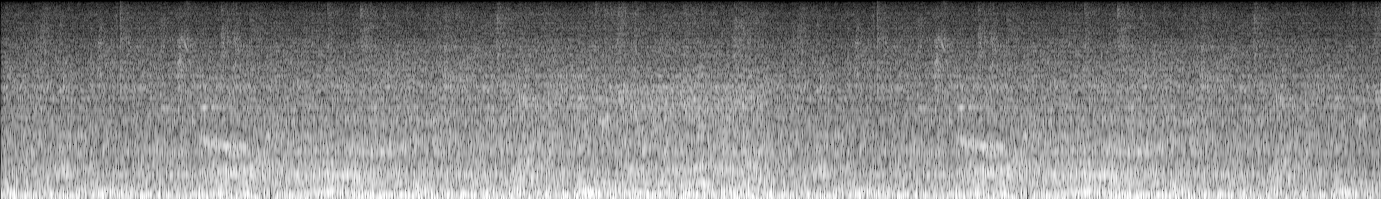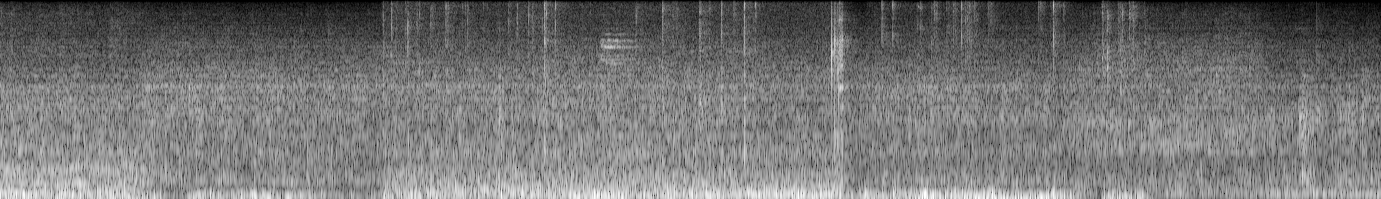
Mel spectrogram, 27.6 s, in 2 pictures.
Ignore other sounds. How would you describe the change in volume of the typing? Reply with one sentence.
The volume of the typing goes down.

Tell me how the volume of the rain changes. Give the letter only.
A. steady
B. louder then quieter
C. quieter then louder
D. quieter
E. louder
D.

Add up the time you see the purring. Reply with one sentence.
You can't hear the purring here.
